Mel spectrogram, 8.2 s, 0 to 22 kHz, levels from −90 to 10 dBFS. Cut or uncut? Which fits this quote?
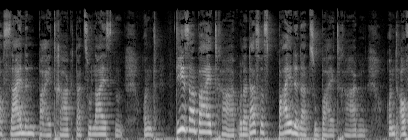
uncut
